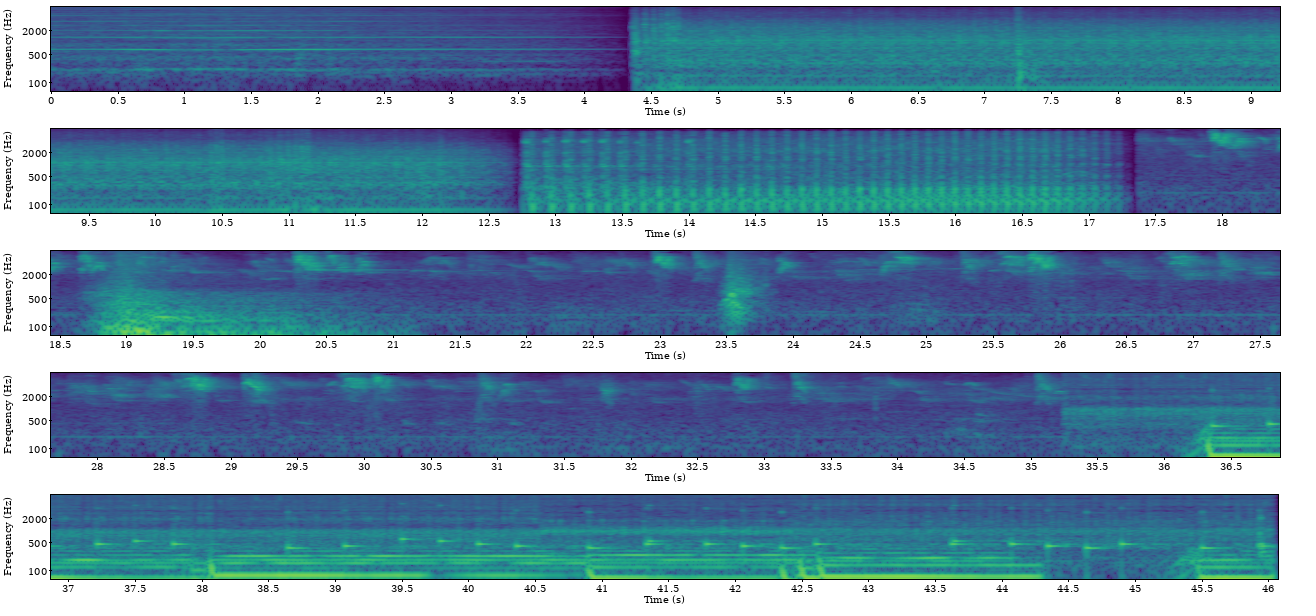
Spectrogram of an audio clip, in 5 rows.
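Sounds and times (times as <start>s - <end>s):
small engine running: 4.4s - 17.4s, 35.3s - 46.0s
low rumble: 18.8s - 21.2s
music: 36.2s - 46.0s.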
